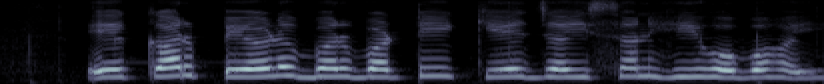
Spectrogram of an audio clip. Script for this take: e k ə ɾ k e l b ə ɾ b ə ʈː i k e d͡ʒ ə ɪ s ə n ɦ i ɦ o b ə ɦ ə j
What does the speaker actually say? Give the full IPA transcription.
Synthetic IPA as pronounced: e k ə ɾ p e ɽ b ə ɾ b ə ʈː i k e d͡ʒ ə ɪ s ə n ɦ i ɦ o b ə ɦ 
